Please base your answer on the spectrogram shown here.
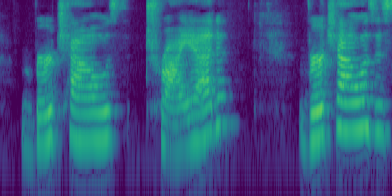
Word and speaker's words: Virchow's: And I wanted to just mention to you something called Virchow's triad. Virchow's is spelled VIRCHOW''S, triad.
